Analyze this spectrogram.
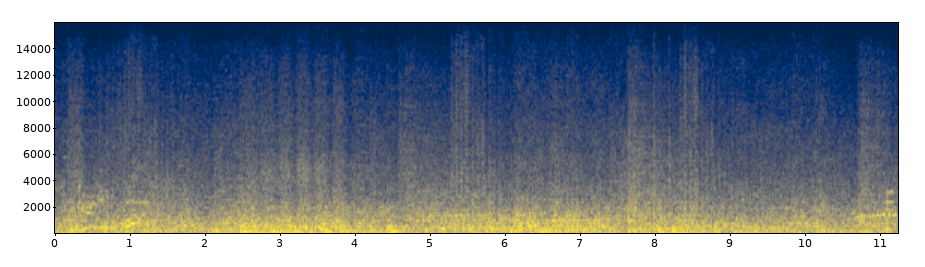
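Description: Laser guns zap and hum as they fire.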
